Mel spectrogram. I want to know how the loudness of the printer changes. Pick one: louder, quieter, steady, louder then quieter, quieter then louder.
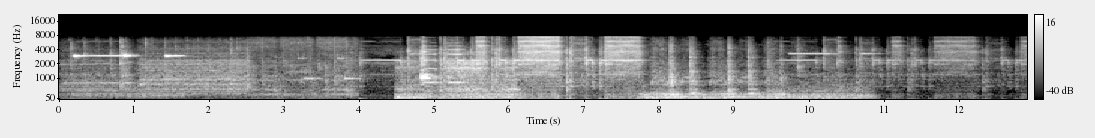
louder then quieter.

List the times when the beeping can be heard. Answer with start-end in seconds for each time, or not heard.
0.1-1.6, 4.5-6.1, 9.4-10.9.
